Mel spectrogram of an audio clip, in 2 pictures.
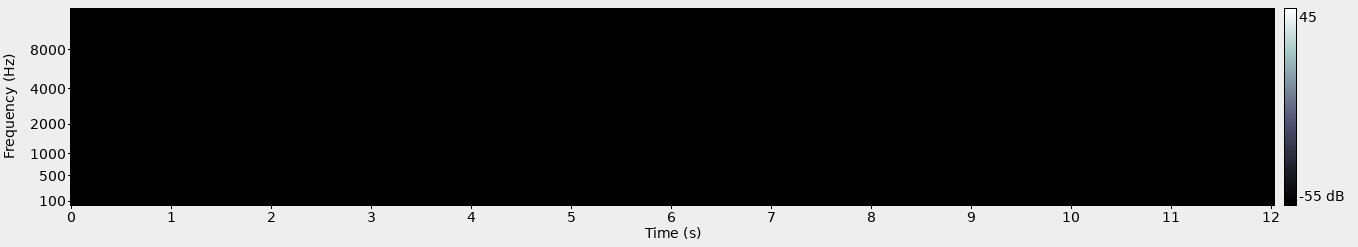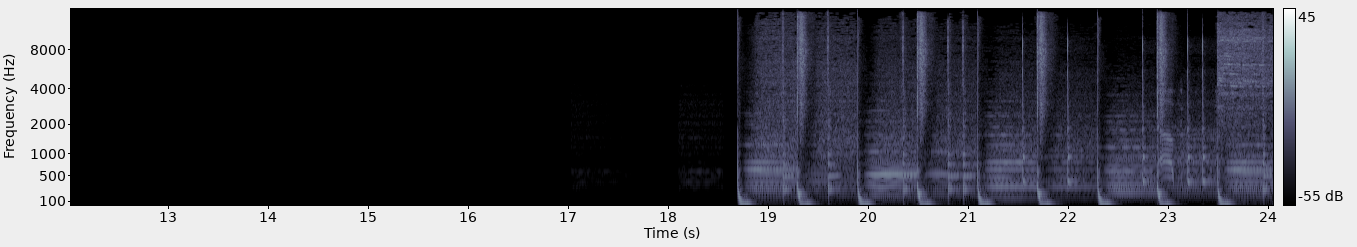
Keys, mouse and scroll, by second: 18.2 scroll up 1, 19.6 scroll down 1, 20.4 shift+v, 22.0 shift+c, 23.0 middle click.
